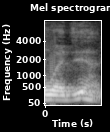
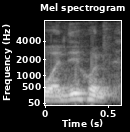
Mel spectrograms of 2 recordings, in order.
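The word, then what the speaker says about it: وَجِيهًا: Dalam Al-Qur'annya kan wajihan, tetapi orang ini membacanya wajihun.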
